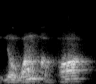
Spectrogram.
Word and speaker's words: Yom Kippur: The real pronunciation is Yom Kippur.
